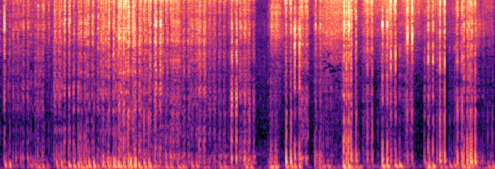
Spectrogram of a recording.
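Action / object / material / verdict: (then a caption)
scrape / foam block / foam / none. A solid, hand-sized, rectangular black speckled foam block is scratched with fingertips and nails. It makes a dense, rough, low-heavy scraping that runs steadily for about two and a half seconds. Then it breaks into short, separate scratching bursts with brief pauses between them.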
